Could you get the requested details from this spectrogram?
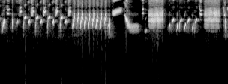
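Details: A Moroccan European goldfinch sings a fast, high, tinkling medley of twitters, buzzy rattles and a few sliding whistles, packed tightly together with almost no pauses; song used for tutoring goldfinch chicks and hybrids.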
